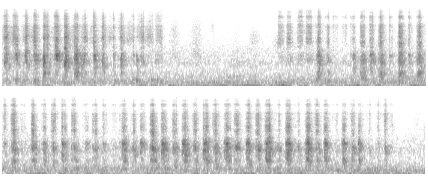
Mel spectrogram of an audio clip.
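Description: A wooden stylus rubs and scratches across a flat, black-coated scratch art paper card, working on the antler. Quick, rhythmic dry strokes of about four per second have a bright, rasping edge. They run in two main bursts separated by a softer stretch of gentle rubbing.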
